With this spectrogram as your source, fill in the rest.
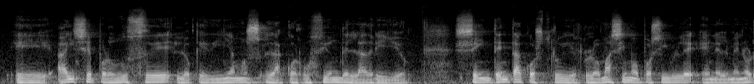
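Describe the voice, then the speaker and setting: With noticeable background noise behind him, a man speaks fairly slowly in a very deep, low voice with ordinary pitch variation. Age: 60s. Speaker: spokesman for affected homeowners' association. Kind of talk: TV interview. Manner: impassioned.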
